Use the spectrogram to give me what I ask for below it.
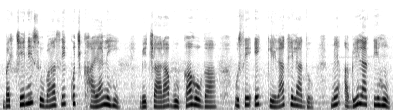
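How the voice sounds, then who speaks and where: A woman's voice: mid-range voice, slow pace, lo-fi sound. A woman reading as a fussy neighbour woman. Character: fussy helpful neighbour woman, full of advice.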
